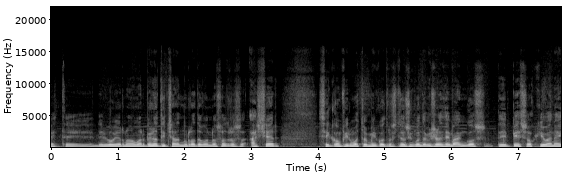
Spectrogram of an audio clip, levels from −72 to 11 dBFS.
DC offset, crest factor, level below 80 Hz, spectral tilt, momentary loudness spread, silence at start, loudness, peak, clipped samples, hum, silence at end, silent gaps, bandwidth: under 0.1%; 12 dB; -36 dBFS; -7.5 dB/octave; 8 LU; 0 s; -14 LUFS; 0 dBFS; under 0.1%; none; 0 s; none; 11 kHz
